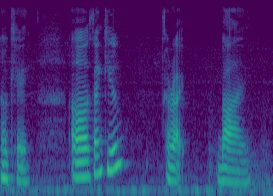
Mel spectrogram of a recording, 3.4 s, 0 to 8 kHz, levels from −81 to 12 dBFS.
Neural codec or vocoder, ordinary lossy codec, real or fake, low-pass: none; none; real; 7.2 kHz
